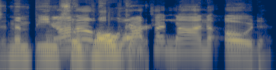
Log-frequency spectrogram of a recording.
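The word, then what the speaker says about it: Janewattananond: Yanawatanud. Actually, is how you say it.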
